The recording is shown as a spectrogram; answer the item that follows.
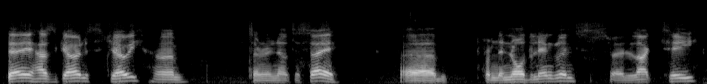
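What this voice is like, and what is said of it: Convincing English accent. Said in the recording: “is really English ... That is a real English accent”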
